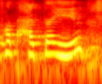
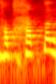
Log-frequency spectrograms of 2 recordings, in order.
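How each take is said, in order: First: The word ends with an 'ain' sound. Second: The word ends with a plain 'an' sound. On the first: The speaker calls it right. "tapi fathatain" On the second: The speaker calls it wrong. "Jadi menyebutnya bukan fathatan"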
